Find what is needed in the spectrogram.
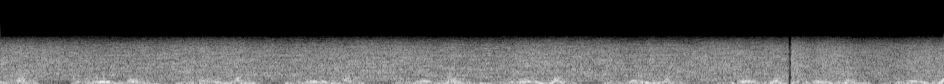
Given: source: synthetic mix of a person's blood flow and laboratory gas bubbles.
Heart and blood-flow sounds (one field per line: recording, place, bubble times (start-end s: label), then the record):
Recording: Doppler ultrasound of blood flow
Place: precordium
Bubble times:
0.69-1.17 s: bubbles
4.45-4.59 s: bubbles
From the record:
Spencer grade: 2 (many but less than half of the cardiac periods contain bubble signals, singularly or in groups)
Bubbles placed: anywhere in the cardiac cycle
